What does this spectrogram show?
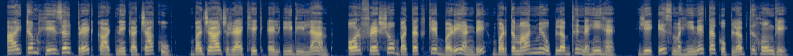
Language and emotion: Hindi, neutral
